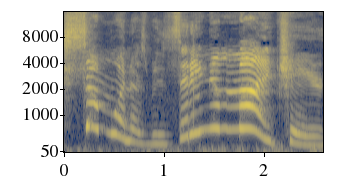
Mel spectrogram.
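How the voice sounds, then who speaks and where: An extremely high, squeaky, put-on character voice speaks at a fairly slow pace. Loud background noise runs underneath. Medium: read story.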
